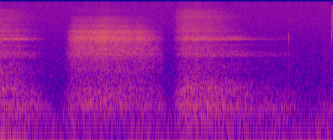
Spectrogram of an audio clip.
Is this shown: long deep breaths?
yes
